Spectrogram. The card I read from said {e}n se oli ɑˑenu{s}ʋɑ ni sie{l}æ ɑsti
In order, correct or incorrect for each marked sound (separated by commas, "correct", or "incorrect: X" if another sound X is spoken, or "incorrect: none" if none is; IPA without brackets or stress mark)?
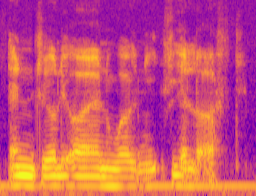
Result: correct, incorrect: none, incorrect: lː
